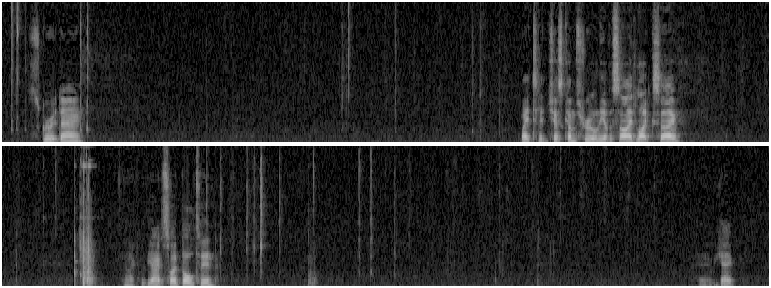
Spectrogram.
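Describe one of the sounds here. Small parts click and tap together as they are handled.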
